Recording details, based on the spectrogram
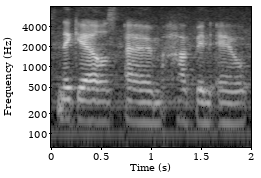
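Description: A young mother talks to the camera from her living room late at night, her voice hoarse and cracking. She rambles along in a chatty way, full of fillers. Her voice sits low, and there is a clear hiss of background noise. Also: monotone, takes it slowly. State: hoarse, voice going. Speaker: vlogger, mother of three. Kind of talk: casual chat to camera.

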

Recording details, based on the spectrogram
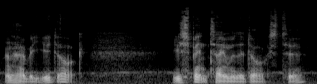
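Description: An actor playing a gruff, resolute Antarctic expedition man, terse and grim, in a radio drama. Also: rumbling low, animated, brisk, darkish tone, a little hiss or hum. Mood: wary.

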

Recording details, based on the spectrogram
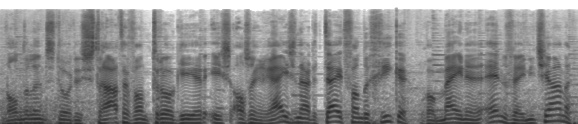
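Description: A man reading scripted voice-over narration for a travel program in a measured tone. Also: mid-range voice. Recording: background music under the voice. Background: music.

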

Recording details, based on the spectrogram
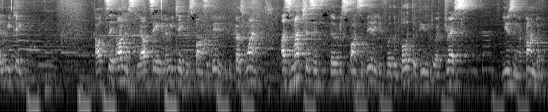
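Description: A man, making his point in a group discussion in a hall. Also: medium pitch. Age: 20s. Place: large indoor hall. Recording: echoey hall, distant mic.

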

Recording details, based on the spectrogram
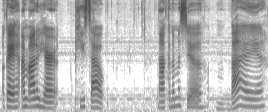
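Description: Raspy sleepy woman doing let's play commentary, slow and playful, loud game music behind. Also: medium pitch, steady tone. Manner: playful, mock-outraged at the game. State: raspy, just woken up.

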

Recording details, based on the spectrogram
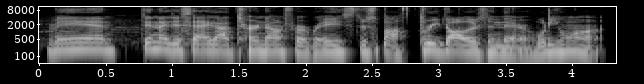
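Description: A man's voice: a little high, quick pace, gravelly, soft background music. A man in his twenties giving casual, slangy live commentary on a cartoon, full of exclamatory asides, into a close microphone in a small room. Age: 20s. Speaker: reaction video host. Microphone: close microphone on a boom arm, with headphones.

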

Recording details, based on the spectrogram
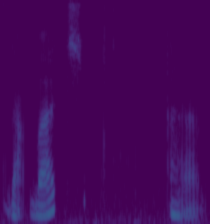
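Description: A woman voicing a humble, weary, hospitable castle scholar with a soft, hesitant manner in a fantasy audio roleplay. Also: low voice, huge pitch swings, slow, creaky, full character voice. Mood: welcoming, apologetic. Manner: hesitant, soft-spoken, modest. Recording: faint background noise.

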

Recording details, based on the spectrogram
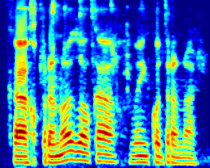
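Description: A man's voice: lowish voice, quick pace, mellow. A young man, teasing his friends in casual chat during an online game. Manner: teasing, jokey, laughs a lot. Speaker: gamer teammate. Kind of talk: casual chat while gaming.

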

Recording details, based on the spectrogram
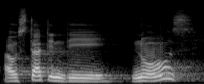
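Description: A woman nurse giving a hands-on clinical demonstration, explaining phrase by phrase in a halting way. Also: deep voice, dark tone. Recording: reverberant room, long echo.

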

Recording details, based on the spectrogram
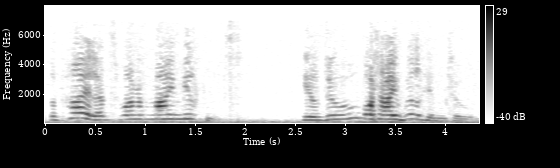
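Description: An actress playing a coldly polite aristocratic villainess in a radio drama, commanding and courteous. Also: female voice, high-pitched, very animated, a little slow, pushed and bright, a little hiss or hum, full character voice. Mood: coolly menacing. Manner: genteel, commanding, icily courteous. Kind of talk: 1970s radio drama acting. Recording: dull 1970s radio broadcast recording.

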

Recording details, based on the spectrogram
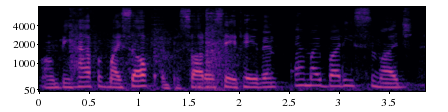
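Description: A middle-aged man reads a picture book aloud to children in an expressive, encouraging way, with friendly asides to his listeners. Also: fairly high pitch, moderate pace, a little hiss or hum. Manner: expressive, encouraging, addresses children and animal directly. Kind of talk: animated storybook reading with friendly asides to young listeners. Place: outdoors in a grassy farmyard by a barn. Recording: clear outdoor background ambience.

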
